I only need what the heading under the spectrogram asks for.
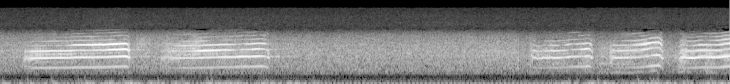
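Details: Gyrfalcon giving long, harsh harmonic calls, two drawn-out notes, a pause of steady hiss, then a quicker run of three clipped calls.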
